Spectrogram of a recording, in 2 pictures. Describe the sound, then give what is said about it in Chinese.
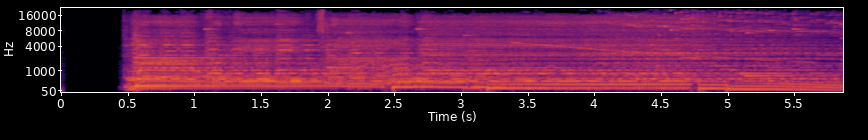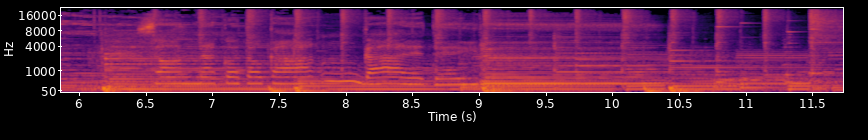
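Bright, jingly instrumental passage of a Japanese Christmas song, with chiming bell-like tones over a full, steady accompaniment that shifts into a busier section about halfway through. No singing is heard. “为了给大家推荐更多的圣诞歌曲，我就把歌曲都剪成了短版，所以接下来给大家带来的是一首具有圣诞气息的日语歌，我们一起来听听吧。”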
